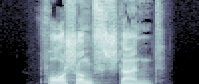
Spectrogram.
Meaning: state of research
- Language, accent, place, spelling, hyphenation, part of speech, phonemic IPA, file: German, Germany, Berlin, Forschungsstand, For‧schungs‧stand, noun, /ˈfɔʁʃʊŋsˌʃtant/, De-Forschungsstand.ogg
